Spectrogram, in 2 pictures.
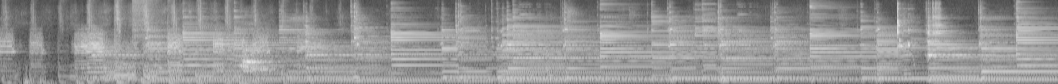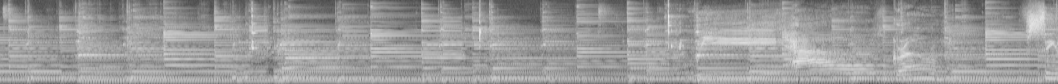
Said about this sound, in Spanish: Vamos a escuchar eh, un tema de su último trabajo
